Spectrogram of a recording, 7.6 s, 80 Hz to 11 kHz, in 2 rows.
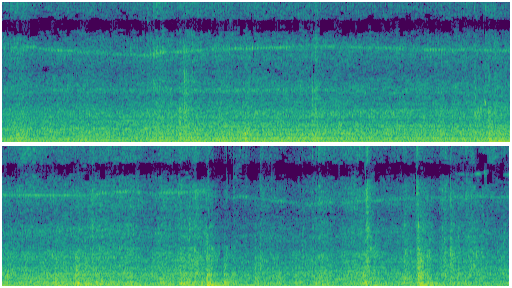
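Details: Moreland garbage truck #FN11487, a spare 22m flat-faced Acco-cab diesel with a massive exhaust leak, recorded from the exhaust side: deep, raw, unmuffled roar and rasp, far louder than it should be.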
